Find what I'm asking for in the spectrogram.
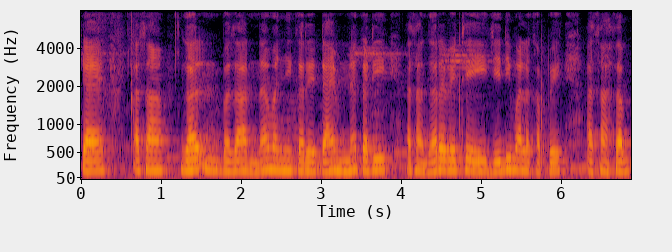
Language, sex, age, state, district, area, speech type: Sindhi, female, 60+, Gujarat, Kutch, urban, spontaneous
